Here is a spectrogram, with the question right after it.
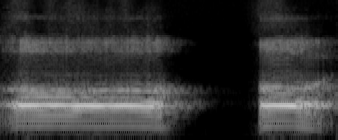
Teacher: is a low back tense unrounded vowel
